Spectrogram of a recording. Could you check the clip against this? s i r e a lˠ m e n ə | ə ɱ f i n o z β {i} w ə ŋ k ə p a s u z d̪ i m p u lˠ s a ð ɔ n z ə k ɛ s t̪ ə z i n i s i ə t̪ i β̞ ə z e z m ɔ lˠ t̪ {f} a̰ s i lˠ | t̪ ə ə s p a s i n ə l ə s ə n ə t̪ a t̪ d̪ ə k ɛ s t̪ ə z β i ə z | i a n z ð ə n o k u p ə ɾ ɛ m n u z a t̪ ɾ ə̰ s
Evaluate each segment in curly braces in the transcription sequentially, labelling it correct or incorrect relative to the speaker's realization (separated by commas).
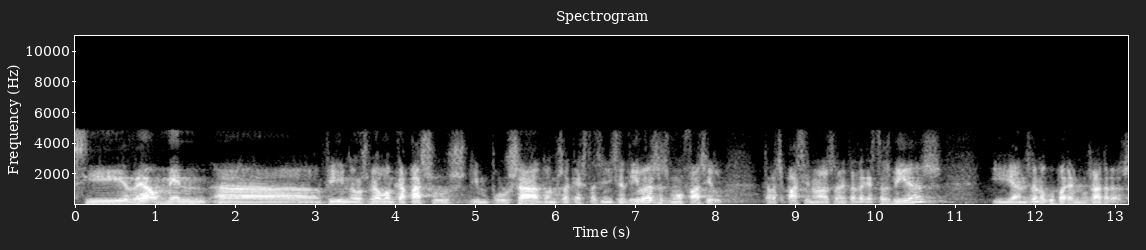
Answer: incorrect, correct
